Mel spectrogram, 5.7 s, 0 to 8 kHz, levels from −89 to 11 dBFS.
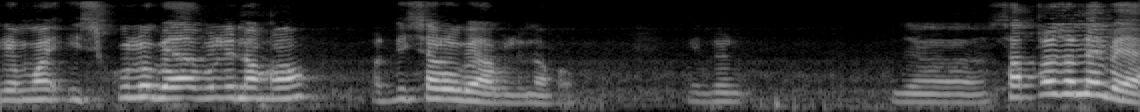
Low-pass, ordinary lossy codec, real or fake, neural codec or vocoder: none; none; fake; codec, 16 kHz, 16 kbps, FreqCodec, smaller model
